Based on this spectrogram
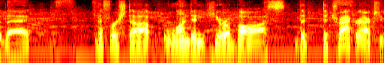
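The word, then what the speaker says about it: Kiribati: make it clear that the first stop London Kira boss the the tracker actually pronounced it London Kira a body even though it's actually kiraboss but east said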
